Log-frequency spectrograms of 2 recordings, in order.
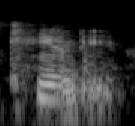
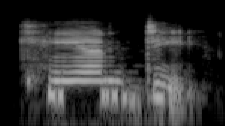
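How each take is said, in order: First: Said in the usual way. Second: "candy" as two separate beats, can, dee; split into syllables. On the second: Shown as a demonstration. Teacher showing children how to blend, "candy" split in two. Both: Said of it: "put those syllables together".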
